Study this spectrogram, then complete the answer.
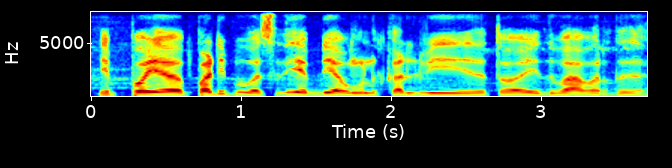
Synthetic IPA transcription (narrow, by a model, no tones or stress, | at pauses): ɪpːoːpɐɽɪp̬ːɯʋɐsɐðiɛp̬ːɐɽiɐʋɐŋɡɐɭɯkːɯkːɐlʋit̪oɪðɯʋaːʋɐɾɐðɯ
